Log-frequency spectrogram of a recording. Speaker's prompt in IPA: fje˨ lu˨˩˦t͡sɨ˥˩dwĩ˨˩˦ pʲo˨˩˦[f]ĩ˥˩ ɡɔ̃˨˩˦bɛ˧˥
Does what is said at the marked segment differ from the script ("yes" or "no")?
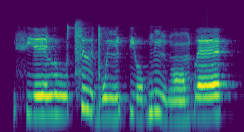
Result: yes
